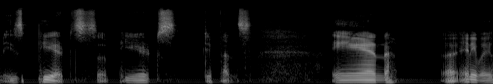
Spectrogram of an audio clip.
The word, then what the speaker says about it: Pirc: the pirates bishop and oh by the way perk is actually the mispronunciation uh the correct pronunciation is pierced so pierce defense and anyway who cares about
